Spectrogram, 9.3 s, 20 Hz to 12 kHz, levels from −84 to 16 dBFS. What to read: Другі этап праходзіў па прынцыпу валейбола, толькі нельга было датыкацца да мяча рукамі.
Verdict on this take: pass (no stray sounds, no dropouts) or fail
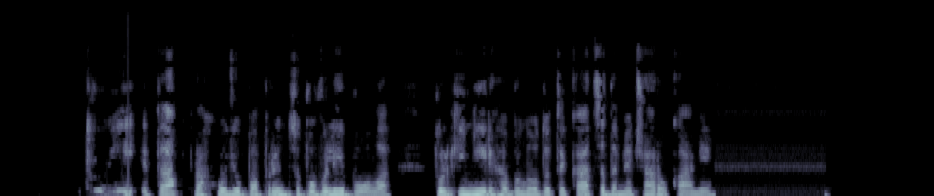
pass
